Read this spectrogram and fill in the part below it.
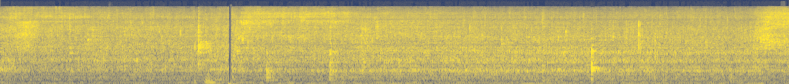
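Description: Chicken frying in a pan for tandoori masala, a soft steady sizzle with occasional stirring clinks and scrapes, no talking.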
